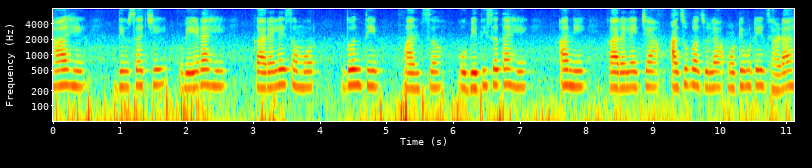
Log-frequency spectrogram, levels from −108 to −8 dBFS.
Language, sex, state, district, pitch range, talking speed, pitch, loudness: Marathi, female, Maharashtra, Aurangabad, 230-255 Hz, 95 wpm, 240 Hz, -29 LUFS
